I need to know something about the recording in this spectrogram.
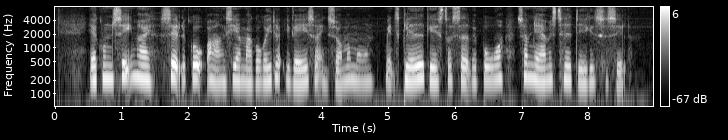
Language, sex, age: Danish, female, 37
